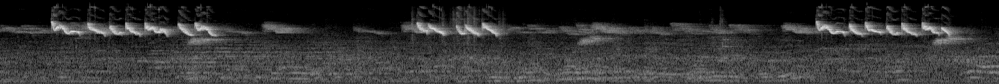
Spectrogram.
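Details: Caged white-eye being trained to sing around the new year: three bursts of rapid, high, falling whistled notes about every four seconds, with softer thin whistles between.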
